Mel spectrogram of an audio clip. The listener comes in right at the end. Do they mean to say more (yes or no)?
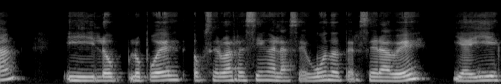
no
